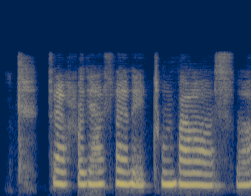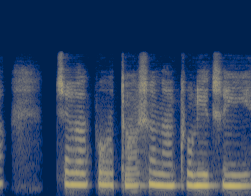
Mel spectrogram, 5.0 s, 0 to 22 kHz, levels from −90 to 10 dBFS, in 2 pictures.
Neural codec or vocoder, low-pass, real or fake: codec, 44.1 kHz, 2.6 kbps, DAC; 7.2 kHz; fake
